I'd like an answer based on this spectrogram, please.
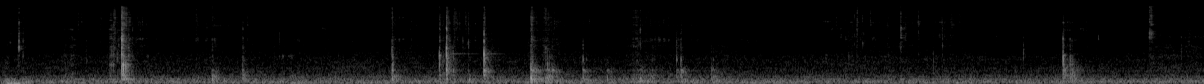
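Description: A handful of light clicks and knocks of metal and plastic parts as a go-kart carburetor is worked loose from its hoses and mount by hand, over a faint steady low background noise.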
